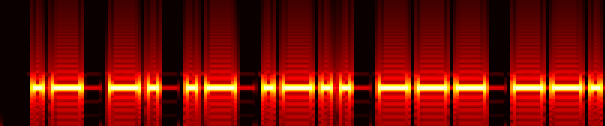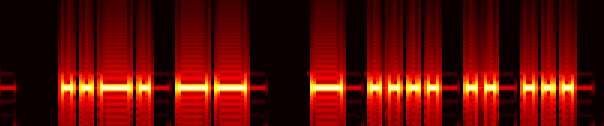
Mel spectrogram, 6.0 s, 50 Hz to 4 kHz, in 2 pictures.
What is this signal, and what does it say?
Morse code, heard as a keyed tone, about 25 wpm, 750 Hz. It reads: ANALOG FM THIS
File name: Archive / 25 WPM / 25WPM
